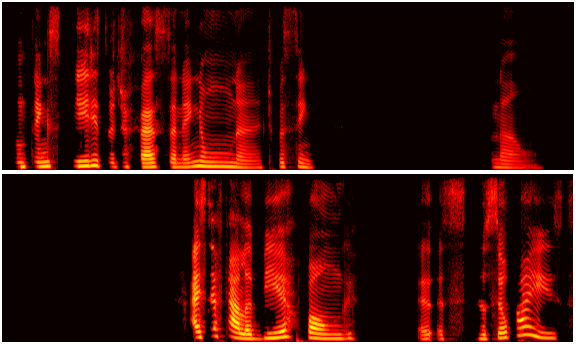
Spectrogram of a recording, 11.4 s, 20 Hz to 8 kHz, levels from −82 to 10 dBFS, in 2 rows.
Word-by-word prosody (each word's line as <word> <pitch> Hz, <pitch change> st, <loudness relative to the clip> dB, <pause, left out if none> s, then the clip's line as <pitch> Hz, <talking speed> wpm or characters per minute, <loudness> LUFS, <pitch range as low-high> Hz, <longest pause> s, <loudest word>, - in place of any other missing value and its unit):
Não 205 Hz, 0 st, -2 dB
tem 210 Hz, 0 st, -2 dB
espírito 230 Hz, -1 st, -1 dB
de 195 Hz, +1 st, -13 dB
festa 190 Hz, +1 st, 0 dB
nenhum, 210 Hz, +2 st, -1 dB
né, 165 Hz, -3 st, -8 dB
tipo 195 Hz, -, -17 dB
assim. 185 Hz, -4 st, -11 dB, 1.8 s
Não. 155 Hz, -, -17 dB, 2.2 s
Aí 260 Hz, +1 st, +8 dB
você 330 Hz, +5 st, -4 dB
fala 225 Hz, -10 st, +6 dB
beer 230 Hz, +9 st, +1 dB
pong, 210 Hz, -3 st, +2 dB, 1.2 s
do 195 Hz, 0 st, -6 dB
seu 235 Hz, +5 st, 0 dB
país. 285 Hz, -, -1 dB
205 Hz, 95 wpm, -23 LUFS, 190-235 Hz, 2.2 s, Aí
